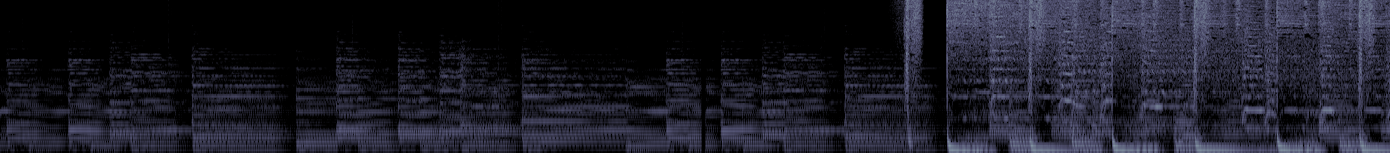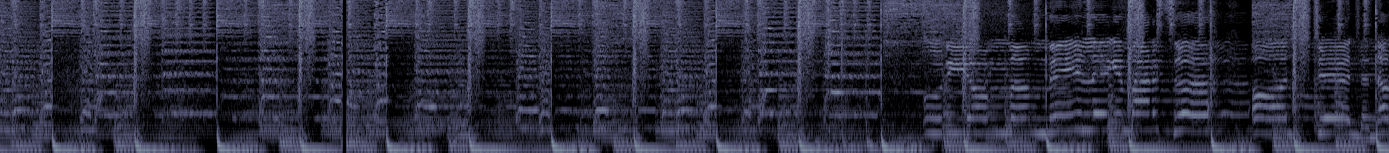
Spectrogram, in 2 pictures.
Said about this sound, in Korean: 음악 하나 더 듣고 옵니다.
